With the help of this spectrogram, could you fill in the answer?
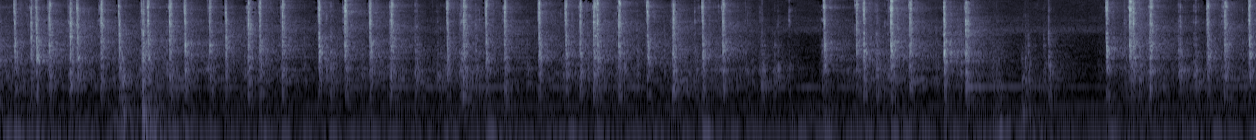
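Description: Fingertips type on a vintage IBM mechanical keyboard with plastic keys, seen close up from the side. About forty quick, bright, clacky keystrokes land in steady runs with short pauses near four and five and a half seconds. Each click is sharp and dies instantly.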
